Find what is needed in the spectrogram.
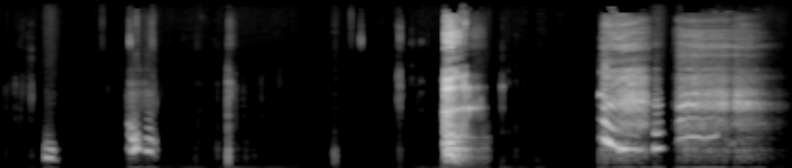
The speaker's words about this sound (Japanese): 下品なゲップじゃ。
